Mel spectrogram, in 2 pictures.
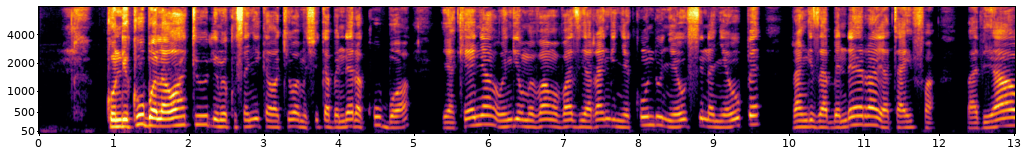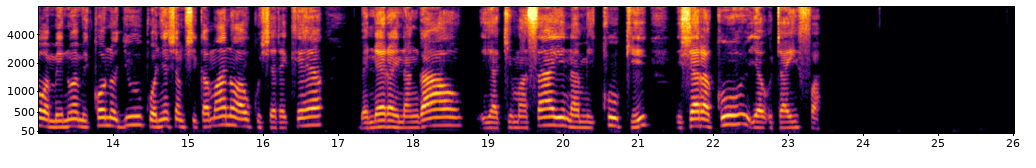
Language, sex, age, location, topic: Swahili, male, 25-35, Kisii, government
